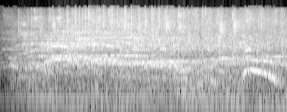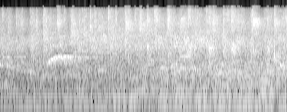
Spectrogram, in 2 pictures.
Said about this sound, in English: And here's the Dubs arriving to the Gibson Hotel last night to, surprise, surprise, rounds of applause from the fans.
